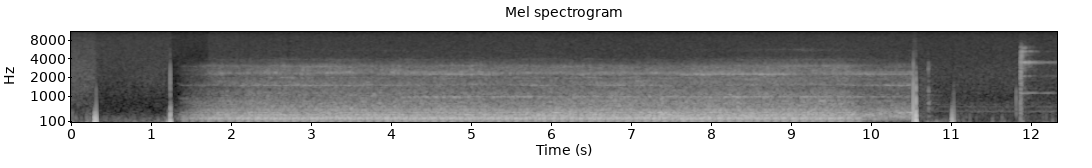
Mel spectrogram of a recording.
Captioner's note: sound of train moving; bell Sound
